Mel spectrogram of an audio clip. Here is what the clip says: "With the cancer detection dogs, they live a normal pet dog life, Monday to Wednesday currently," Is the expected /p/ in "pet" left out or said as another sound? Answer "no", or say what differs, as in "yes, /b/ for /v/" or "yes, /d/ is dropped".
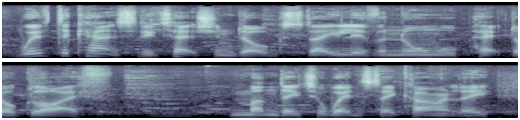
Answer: no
